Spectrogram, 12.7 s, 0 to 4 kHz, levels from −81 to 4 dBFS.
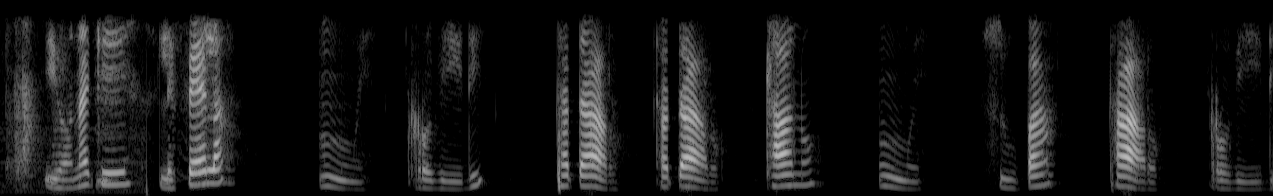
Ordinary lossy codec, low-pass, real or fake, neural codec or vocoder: AAC, 24 kbps; 3.6 kHz; real; none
